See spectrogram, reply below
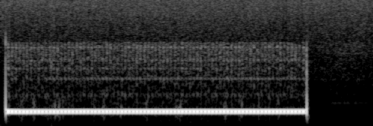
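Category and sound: signal or alarm, telephone dial tone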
